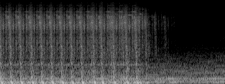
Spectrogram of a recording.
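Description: A rapid chain of explosions from a cluster of bombs detonating in Space Engineers, a dense regular rattle of blasts lasting over a second before cutting to near silence.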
